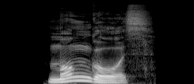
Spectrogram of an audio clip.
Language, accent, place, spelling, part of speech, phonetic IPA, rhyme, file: German, Germany, Berlin, Mongos, noun, [ˈmɔŋɡoːs], -ɔŋɡoːs, De-Mongos.ogg
- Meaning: plural of Mongo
